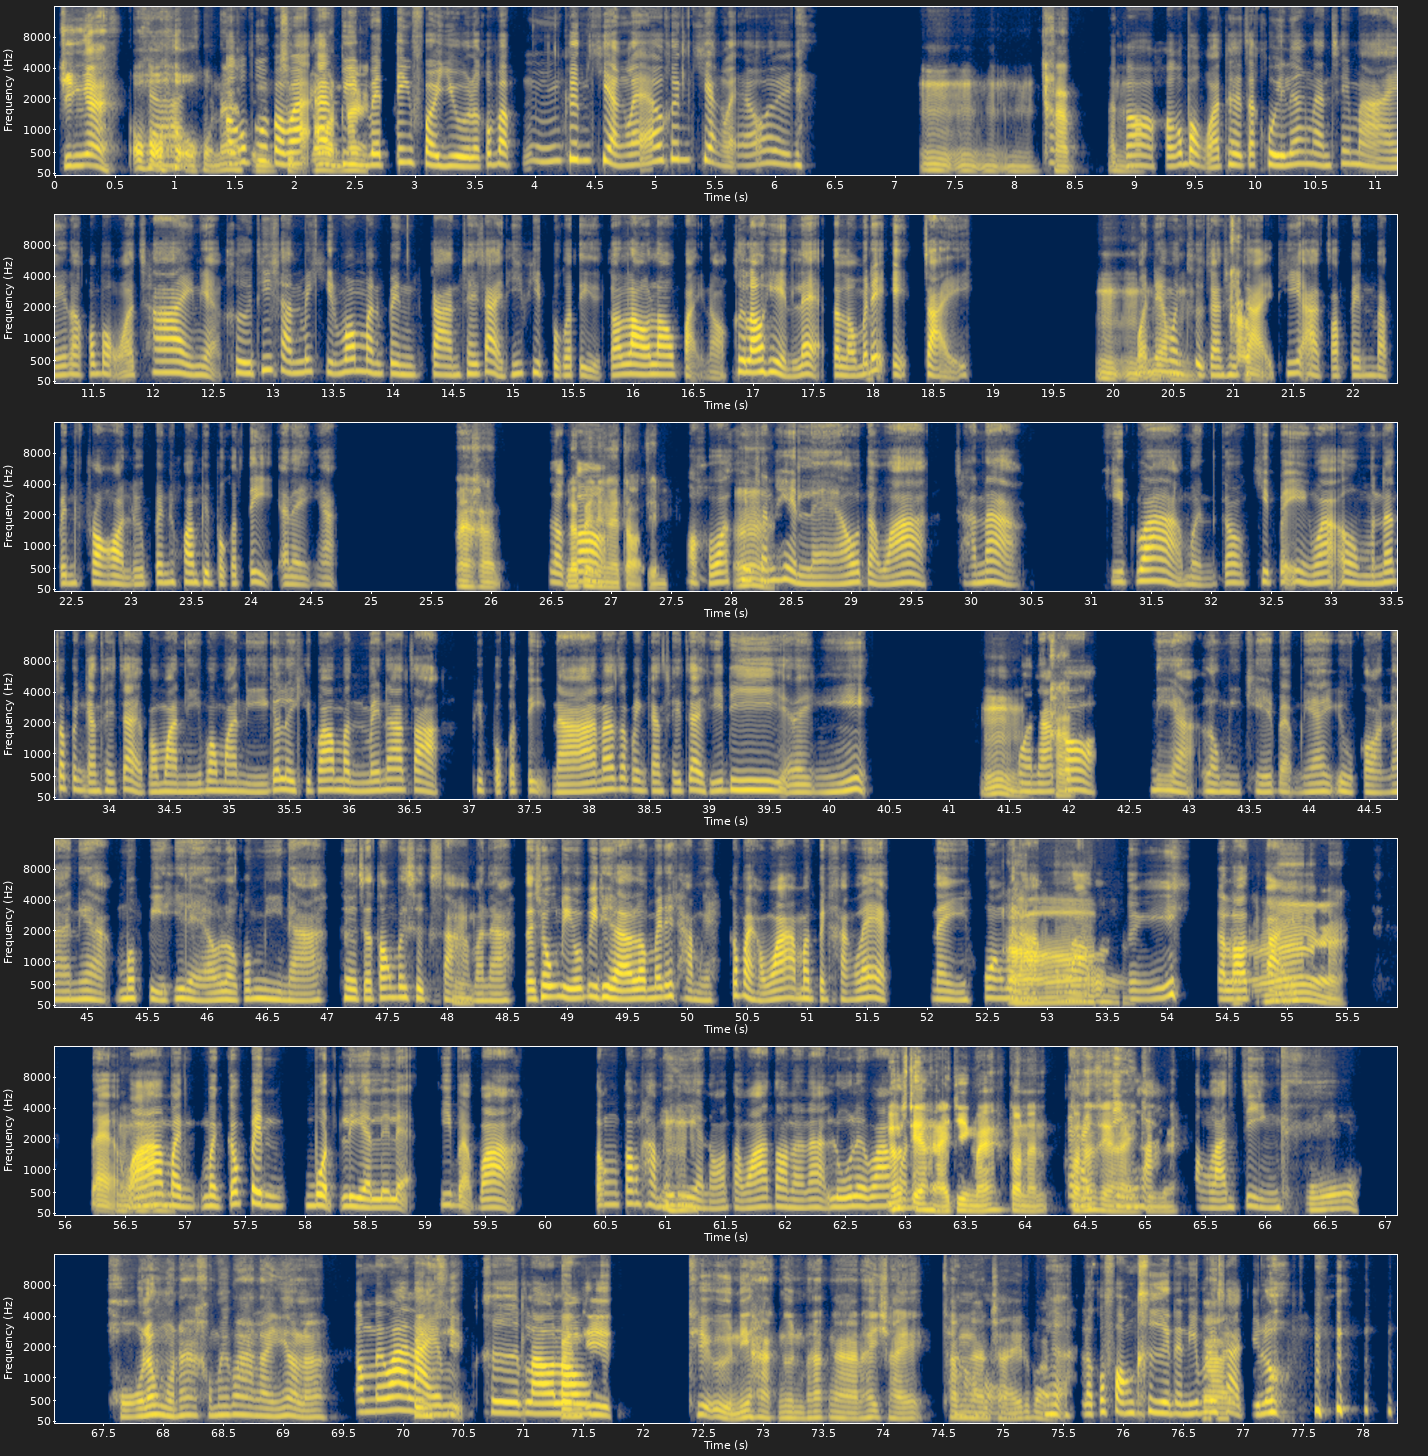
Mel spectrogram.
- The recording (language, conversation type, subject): Thai, podcast, คุณจัดการกับความกลัวเมื่อต้องพูดความจริงอย่างไร?
- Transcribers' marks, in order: surprised: "จริงอะ"; chuckle; laughing while speaking: "งี้"; in English: "Fraud"; laughing while speaking: "งี้"; chuckle; laughing while speaking: "ยุโรป"; chuckle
